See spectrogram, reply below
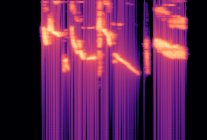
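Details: Yellow-fronted canary, a wild canary with a resonant, beautiful voice, singing one quick phrase of high trills and chirps, a long descending whistle, then a sustained high buzzy note, on a silent background.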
